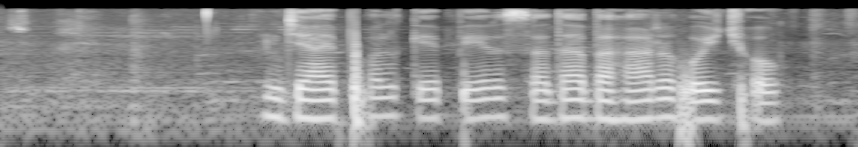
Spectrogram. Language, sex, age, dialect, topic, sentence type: Maithili, male, 25-30, Eastern / Thethi, agriculture, statement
